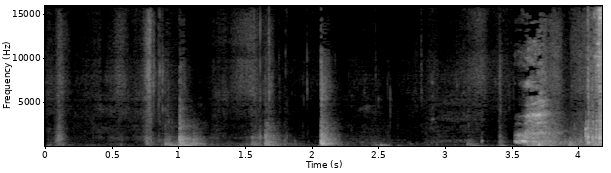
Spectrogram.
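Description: Scuffs, rustles and knocks of a person climbing into a car's driver seat, with a louder bump near the end.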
